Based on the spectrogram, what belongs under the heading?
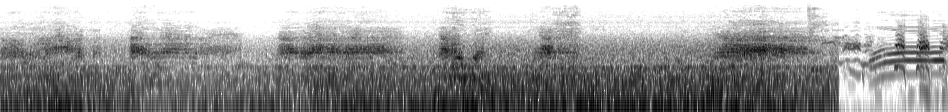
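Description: A man growls loudly and raspily for about twelve seconds in rough, surging bursts, harsh and throaty with rising and falling strain, before it cuts off and a voice speaks briefly.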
